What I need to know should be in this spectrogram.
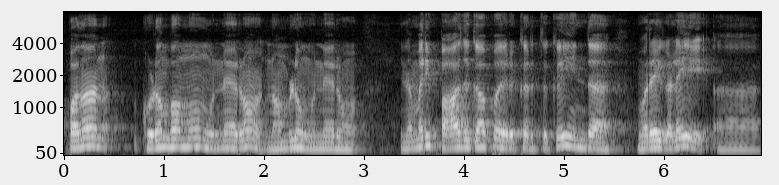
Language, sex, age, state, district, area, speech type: Tamil, male, 18-30, Tamil Nadu, Salem, urban, spontaneous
